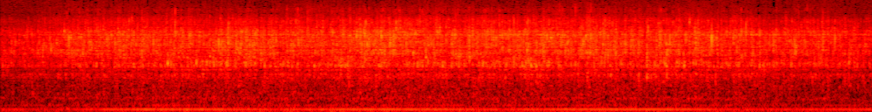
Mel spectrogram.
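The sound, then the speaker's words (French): Steady hiss of a shower running in a bathroom as someone takes a shower, spraying continuously with a low constant hum underneath; no voices, the rush stays even throughout. “Reste le regard fixe, puis se lève, va à la salle de bain, prendre sa douche.”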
